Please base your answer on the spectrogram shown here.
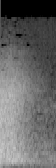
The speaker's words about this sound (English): I shoot you like a dog. May you grow dead.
